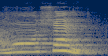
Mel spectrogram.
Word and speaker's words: motion: MOTION, इसमें भी टी के बाद IO आया हुआ है, इसका प्रोनाउंसिएशन होगा श, मोशन।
